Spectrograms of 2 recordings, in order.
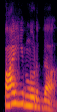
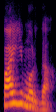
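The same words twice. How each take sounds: The two takes are said the same way.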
